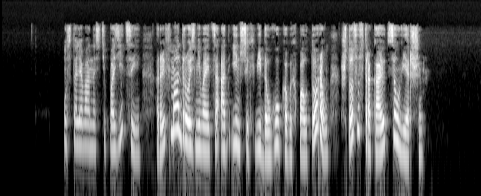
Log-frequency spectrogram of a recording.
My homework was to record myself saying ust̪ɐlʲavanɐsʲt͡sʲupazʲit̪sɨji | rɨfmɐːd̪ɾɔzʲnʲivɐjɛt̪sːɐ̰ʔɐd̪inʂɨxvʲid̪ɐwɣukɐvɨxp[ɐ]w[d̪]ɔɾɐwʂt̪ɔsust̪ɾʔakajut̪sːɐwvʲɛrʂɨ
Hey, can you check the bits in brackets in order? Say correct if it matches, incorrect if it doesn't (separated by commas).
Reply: incorrect, incorrect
